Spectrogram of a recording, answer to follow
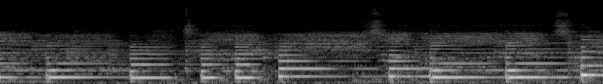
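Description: Grand piano playing the alto line of a church anthem as a slow single-note melody, each note struck and fading, with a few quicker notes about two seconds in.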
